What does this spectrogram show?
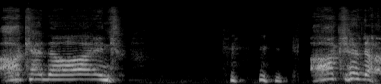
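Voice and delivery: very high, loud, wolfish calling yell. In a game, calling out after moving up a bit: yelling in a wolfy voice. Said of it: "yell out in a very wolfy voice".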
